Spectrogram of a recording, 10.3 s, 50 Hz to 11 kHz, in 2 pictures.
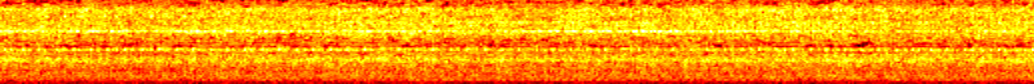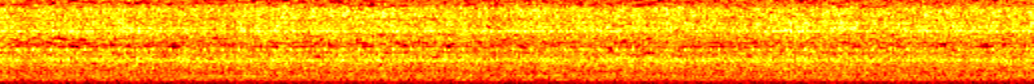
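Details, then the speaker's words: Trash truck diesel, neglected 3 years, during maintenance; steady even high-idle roar with no knocks or misses, speed holding constant; healthy at high idle. "Oh, you'll hear that I had it at high idle."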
